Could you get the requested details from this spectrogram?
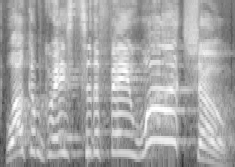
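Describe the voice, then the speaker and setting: A woman's voice: very high-pitched, wildly swooping pitch, bright, forceful tone. A woman from New Jersey hosting a talk show, chatting casually with a guest in a playful, teasing way. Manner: playful, teasing, quick jokes. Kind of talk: casual interview chat.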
